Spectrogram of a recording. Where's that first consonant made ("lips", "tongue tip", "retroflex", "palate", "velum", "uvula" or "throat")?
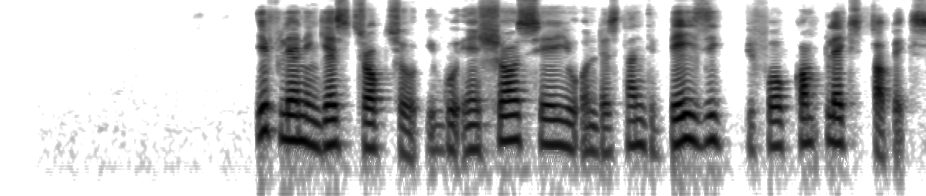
lips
